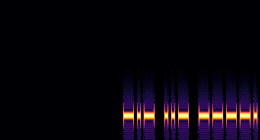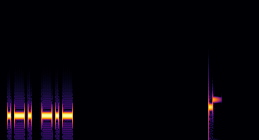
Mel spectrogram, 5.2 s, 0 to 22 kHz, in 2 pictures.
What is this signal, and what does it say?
Morse code, heard as a keyed tone, about 34 wpm, 700 Hz. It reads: KU9RK
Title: K1USN SST QSO Practice - 35wpm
